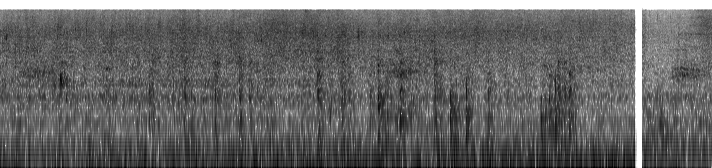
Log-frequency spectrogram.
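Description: Yam stalks and prawns in a wet masala sizzling in oil in a nonstick kadai, stirred with a wooden spatula, with short scrapes over the steady hiss, as the liquid cooks down. Near the end the sound cuts out for an instant, then the sizzling resumes a little quieter.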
